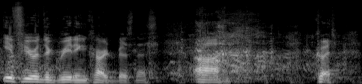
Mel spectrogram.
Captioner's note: much laughter; more chuckles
